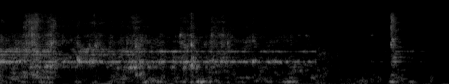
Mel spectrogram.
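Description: Water running and splashing as rubber stamps are rinsed of acrylic paint, stopping about three seconds in; a single sharp click near the end.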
